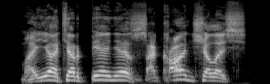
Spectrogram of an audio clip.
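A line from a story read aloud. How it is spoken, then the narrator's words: Growled. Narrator (Russian): прорычал Гавинт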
